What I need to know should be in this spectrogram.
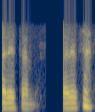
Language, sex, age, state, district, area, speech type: Kannada, male, 18-30, Karnataka, Chitradurga, urban, conversation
